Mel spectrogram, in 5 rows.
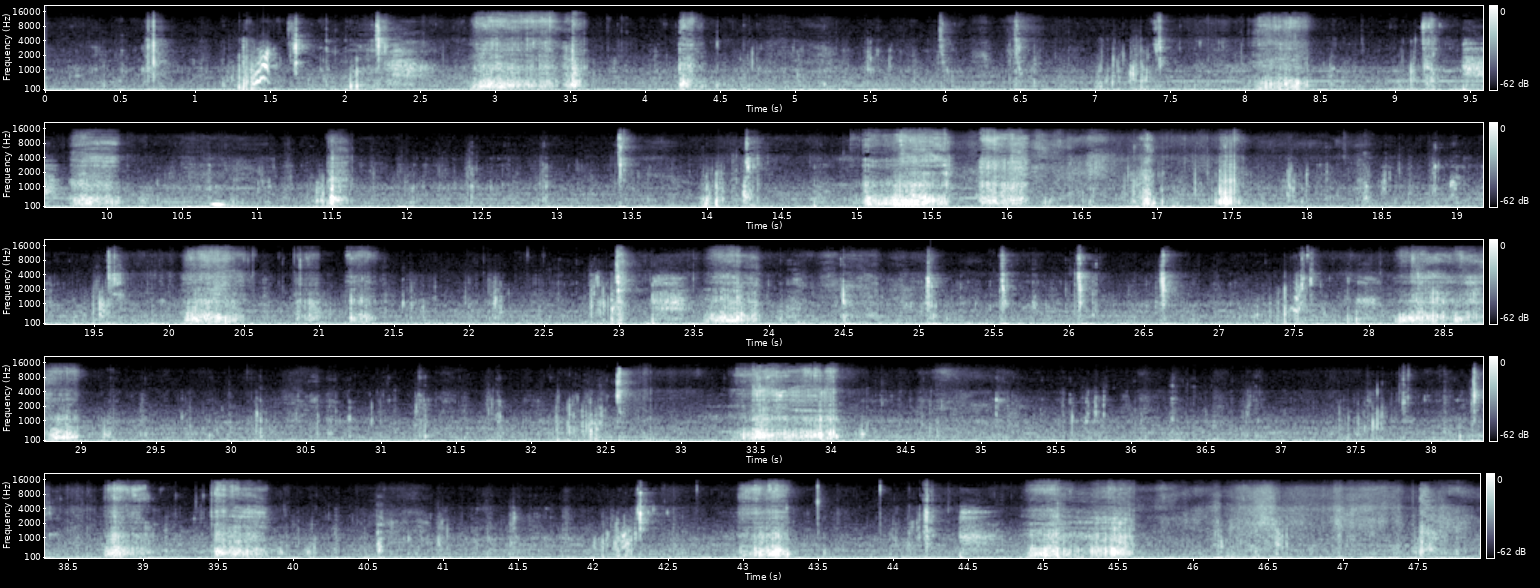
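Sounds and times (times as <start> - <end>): person chewing with wet smacks: 0.2 - 16.2, 16.8 - 32.8, 33.4 - 45.8
person slurping noodles: 2.8 - 3.6, 14.9 - 17.6, 33.3 - 34.2, 43.0 - 43.4, 44.8 - 45.7
person biting and chewing: 5.4 - 8.4.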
